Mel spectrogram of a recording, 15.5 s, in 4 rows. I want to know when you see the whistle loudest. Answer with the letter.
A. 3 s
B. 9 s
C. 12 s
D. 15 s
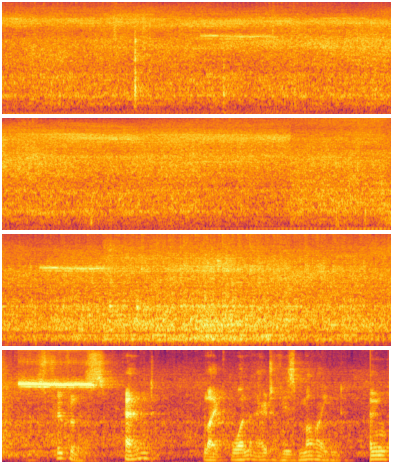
C.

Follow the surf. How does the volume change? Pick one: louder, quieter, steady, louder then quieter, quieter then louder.
quieter.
